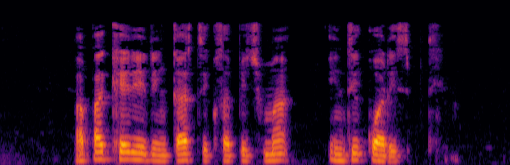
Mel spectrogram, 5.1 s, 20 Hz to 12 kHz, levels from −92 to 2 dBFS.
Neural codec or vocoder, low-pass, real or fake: none; 7.2 kHz; real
